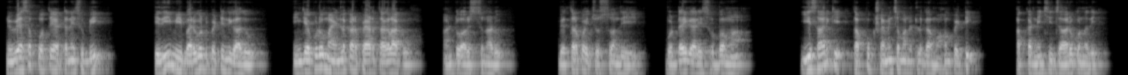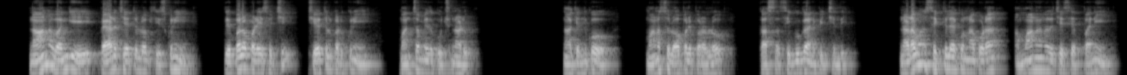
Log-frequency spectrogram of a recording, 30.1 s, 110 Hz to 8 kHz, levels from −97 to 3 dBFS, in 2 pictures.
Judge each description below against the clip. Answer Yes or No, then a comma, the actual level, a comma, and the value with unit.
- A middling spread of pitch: Yes, average, 4.4 semitones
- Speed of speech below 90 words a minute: No, average, 110 wpm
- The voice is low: Yes, low, 105 Hz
